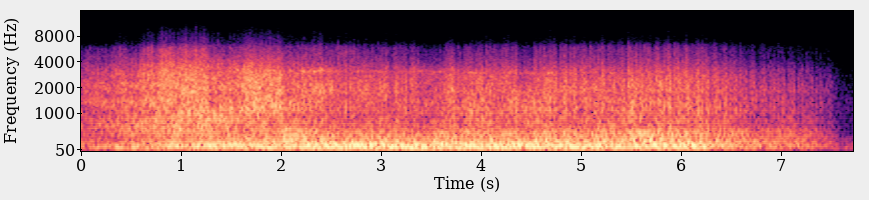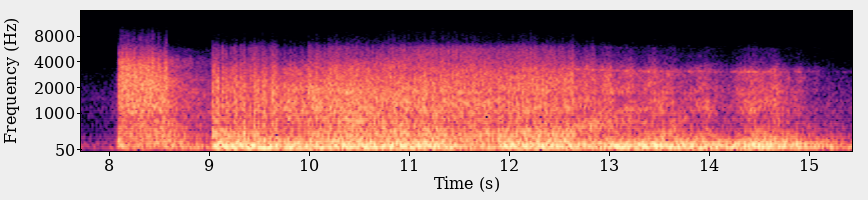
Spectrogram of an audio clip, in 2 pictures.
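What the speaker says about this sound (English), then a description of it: "next flight uses machine guns and rockets." 1950s US Army military aircraft firing machine guns and rockets, a loud continuous roar of engines and bursts of fire with a brief sharp blast after a momentary drop, then sustained heavy noise again.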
